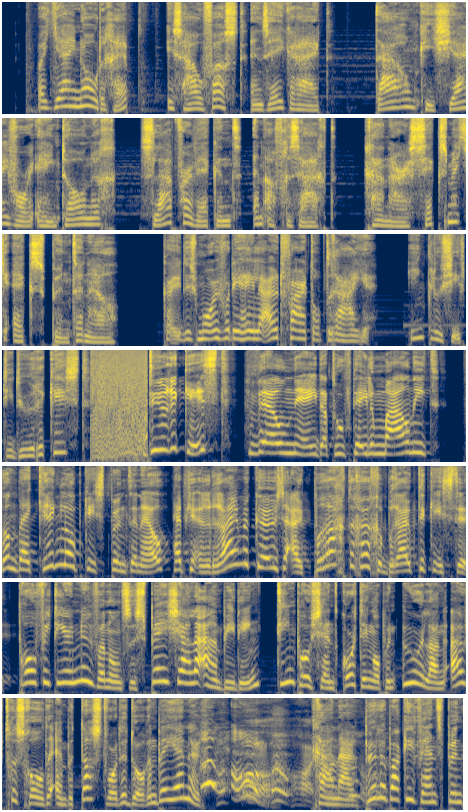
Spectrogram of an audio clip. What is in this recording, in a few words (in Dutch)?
alternatieve commercial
